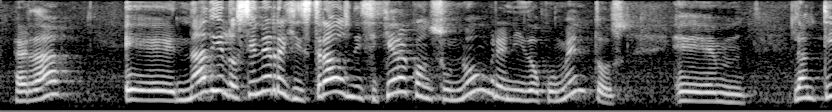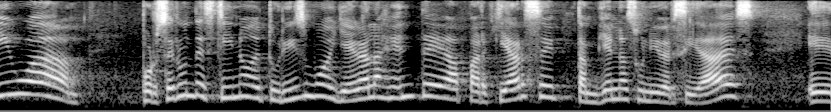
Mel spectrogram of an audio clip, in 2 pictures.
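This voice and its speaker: A woman from Guatemala, a mayor-elect, giving earnest explanatory answers in a studio interview, often pausing on "eh". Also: a little high, mellow, a little hiss or hum. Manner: earnest, explanatory, frequent "eh" hesitations.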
